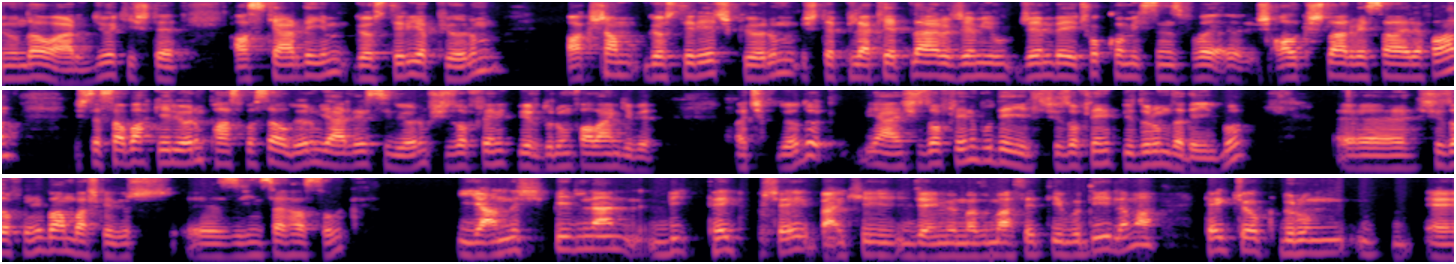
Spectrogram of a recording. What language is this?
Turkish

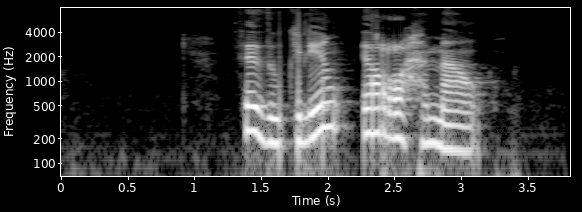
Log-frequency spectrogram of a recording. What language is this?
Kabyle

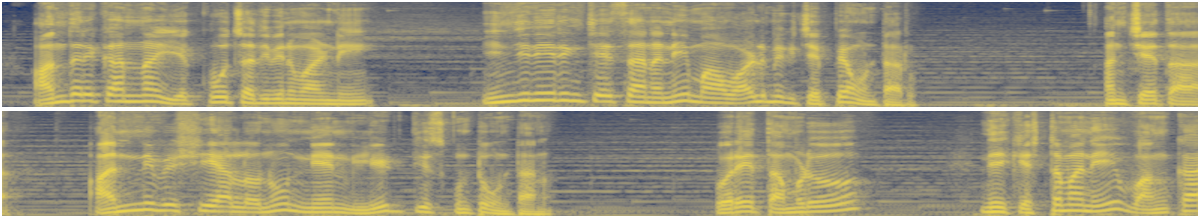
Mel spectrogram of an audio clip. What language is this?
Telugu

